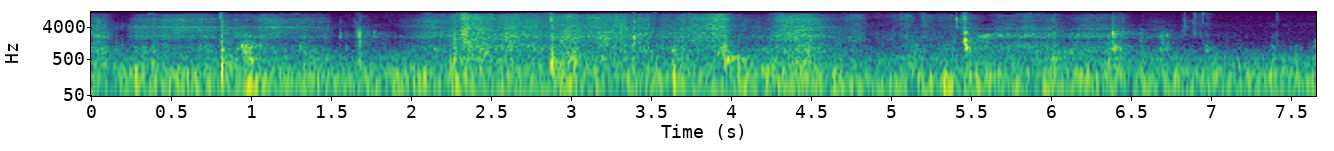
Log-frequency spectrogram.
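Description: A person chewing food, faint mouth noises with a few small clicks. A paper napkin brushes across the mouth about four seconds in.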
